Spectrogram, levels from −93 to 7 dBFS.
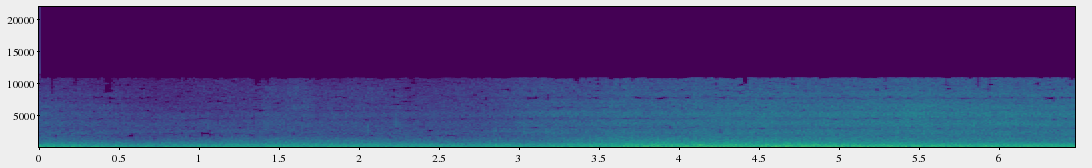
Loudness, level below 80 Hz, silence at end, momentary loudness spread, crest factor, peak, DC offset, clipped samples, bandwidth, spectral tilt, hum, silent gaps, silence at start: -34 LUFS; -44 dBFS; 0 s; 10 LU; 16 dB; -18 dBFS; under 0.1%; under 0.1%; 11.5 kHz; -6 dB/octave; none; none; 0 s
